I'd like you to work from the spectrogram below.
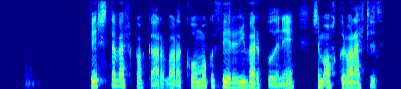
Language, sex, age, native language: Icelandic, male, 20-29, Icelandic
